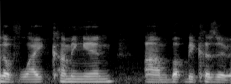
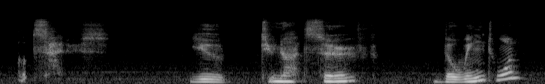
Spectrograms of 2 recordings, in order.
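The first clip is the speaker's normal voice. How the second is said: gentle, mild-voiced delivery. Voicing an unseen speaker who addresses the outsiders among the shelves, very soft voice. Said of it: "you hear a very soft voice".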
